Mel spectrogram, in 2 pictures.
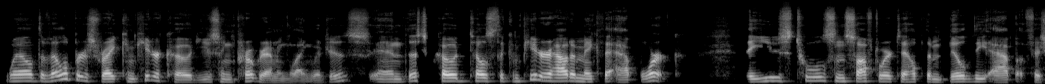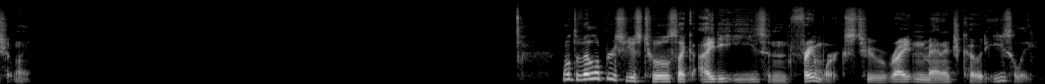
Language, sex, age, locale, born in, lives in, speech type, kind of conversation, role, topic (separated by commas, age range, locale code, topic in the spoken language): English, male, 50-54, en-US, United States, United States, read, expert-assistant, expert, Can you describe how an app is developed?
